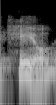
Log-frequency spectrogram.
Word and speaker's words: CAEL: So, first of all, we call this test the kale and we spell it exactly this way because each letter in the word kale stands for another word.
